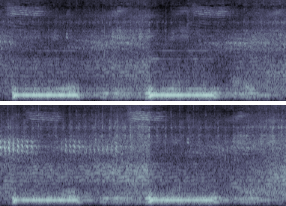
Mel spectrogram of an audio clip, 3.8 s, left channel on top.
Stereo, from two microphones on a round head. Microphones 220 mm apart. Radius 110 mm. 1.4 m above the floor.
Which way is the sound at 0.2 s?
25° left (ahead or behind).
